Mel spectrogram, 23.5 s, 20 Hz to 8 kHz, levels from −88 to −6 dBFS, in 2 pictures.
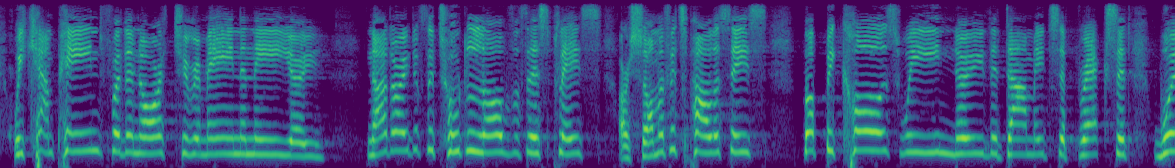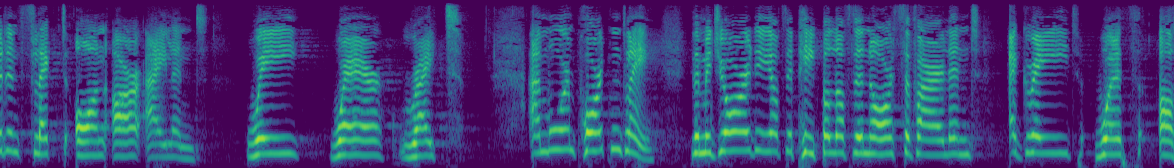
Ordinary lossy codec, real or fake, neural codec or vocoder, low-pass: none; real; none; 7.2 kHz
